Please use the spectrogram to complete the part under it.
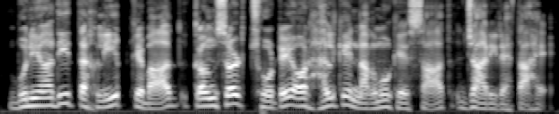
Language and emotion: Urdu, neutral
